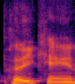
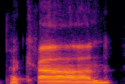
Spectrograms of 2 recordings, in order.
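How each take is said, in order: First: It is pronounced in the Australian way. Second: It is pronounced in a non-Australian way.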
